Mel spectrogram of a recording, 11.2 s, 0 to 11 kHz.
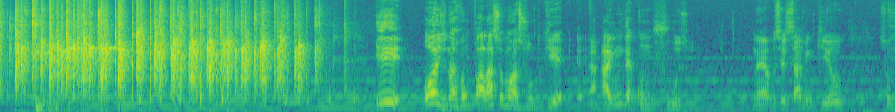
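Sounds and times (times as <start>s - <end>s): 
audience applause welcoming two guest speakers: 0.0s - 4.1s
faint music or tones: 0.0s - 11.1s
speech: 4.8s - 11.1s.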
